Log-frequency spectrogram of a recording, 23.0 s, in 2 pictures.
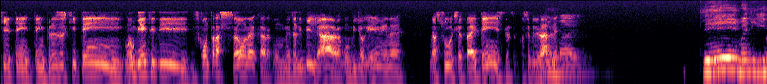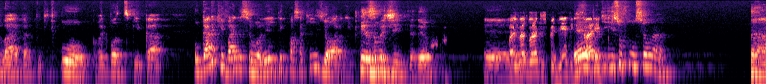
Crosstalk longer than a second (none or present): none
